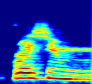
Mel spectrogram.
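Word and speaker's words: résumé: me resume resume res resume me raising me okay this is a french word that we use in english pronunciation is resume christian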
